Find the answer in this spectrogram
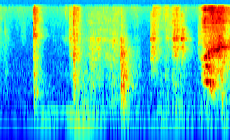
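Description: Faint knocks and rustles as objects are handled on a wooden bench, four or five soft strokes spread across the moment.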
